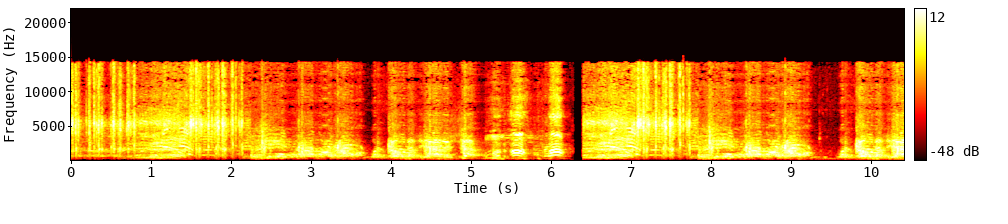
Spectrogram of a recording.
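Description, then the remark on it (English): A loud, chaotic crowd of protesters shouts and chants continuously on the streets of Khartoum during running battles with uniformed and ununiformed police. Sharp yells and rising cries break through the dense roar, broken by a brief sudden gap before the din resumes. “Earlier on Tuesday, uniformed and ununiformed policemen were locked in running battles with the demonstrators on the streets of Khartoum.”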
